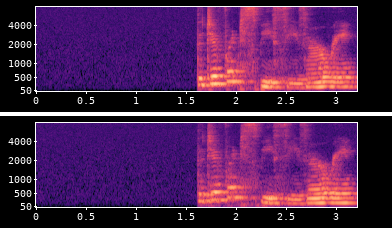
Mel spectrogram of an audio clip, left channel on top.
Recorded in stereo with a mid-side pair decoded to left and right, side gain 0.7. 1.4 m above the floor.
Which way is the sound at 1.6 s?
35° left.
